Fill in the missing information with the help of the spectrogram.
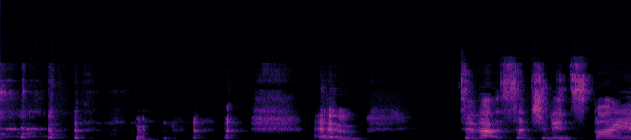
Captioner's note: laughter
